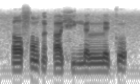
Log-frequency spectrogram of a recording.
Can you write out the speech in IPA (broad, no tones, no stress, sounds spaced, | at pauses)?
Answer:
ɛ sˤ ə̃ w ɗ ə̃ ʔ a fʲ o ŋ ɛ lː e k o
